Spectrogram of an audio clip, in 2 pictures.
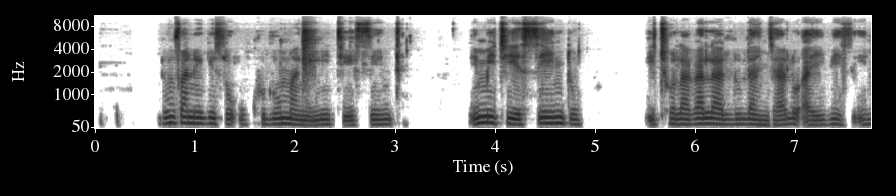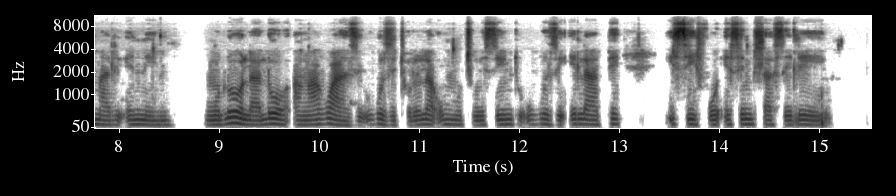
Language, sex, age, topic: North Ndebele, male, 36-49, health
